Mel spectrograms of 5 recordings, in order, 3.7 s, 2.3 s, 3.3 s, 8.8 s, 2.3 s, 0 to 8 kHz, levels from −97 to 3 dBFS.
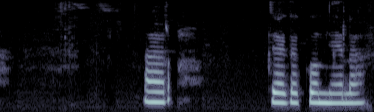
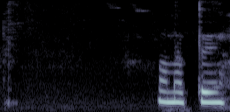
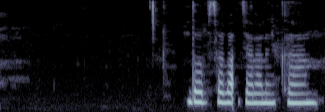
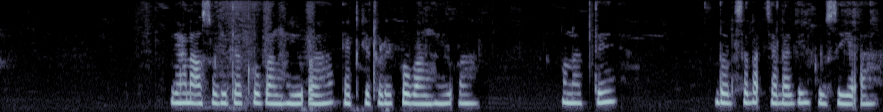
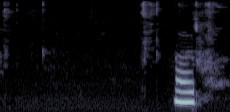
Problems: background sounds at intervals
